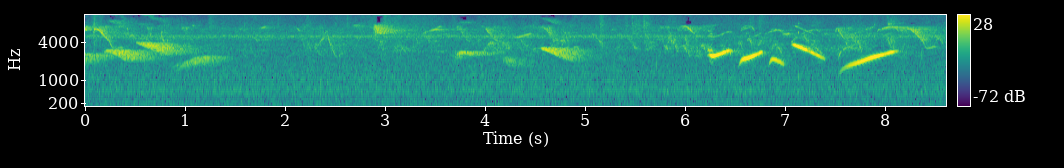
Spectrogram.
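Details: Green-winged saltators, two birds clashing in canto boi song: scattered fainter whistled notes, then a loud sequence of five clean slurred whistles with a rising final sweep.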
